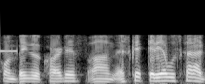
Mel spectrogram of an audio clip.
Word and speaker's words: Cardiff: Se llama Cardiff, se escribe como C-A-R-D-I-F-F.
